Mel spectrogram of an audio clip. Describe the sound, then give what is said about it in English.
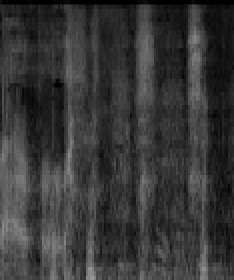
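A voice imitates a chained dog growling in a few rough, snarling bursts. “And until you chain the dog up so he can't move, he's going,”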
